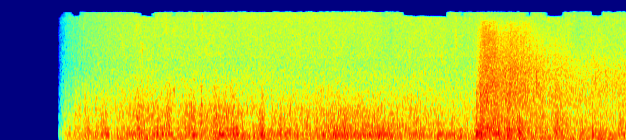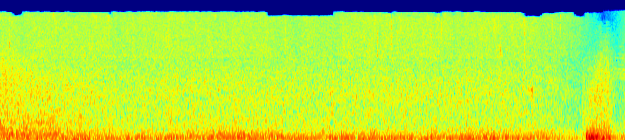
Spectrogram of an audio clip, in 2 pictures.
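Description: Thunderstorm sound effect under a studio logo intro: steady rain with low rumbling thunder, rising out of silence just after the start. A sharp thunderclap comes about five seconds in, and the storm then slowly fades.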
